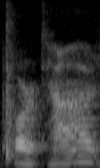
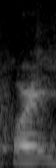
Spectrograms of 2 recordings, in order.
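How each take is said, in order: First: It is said with a French pronunciation. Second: It is said with an English pronunciation. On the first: "is a French word" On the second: "like the Anglo way of saying it"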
